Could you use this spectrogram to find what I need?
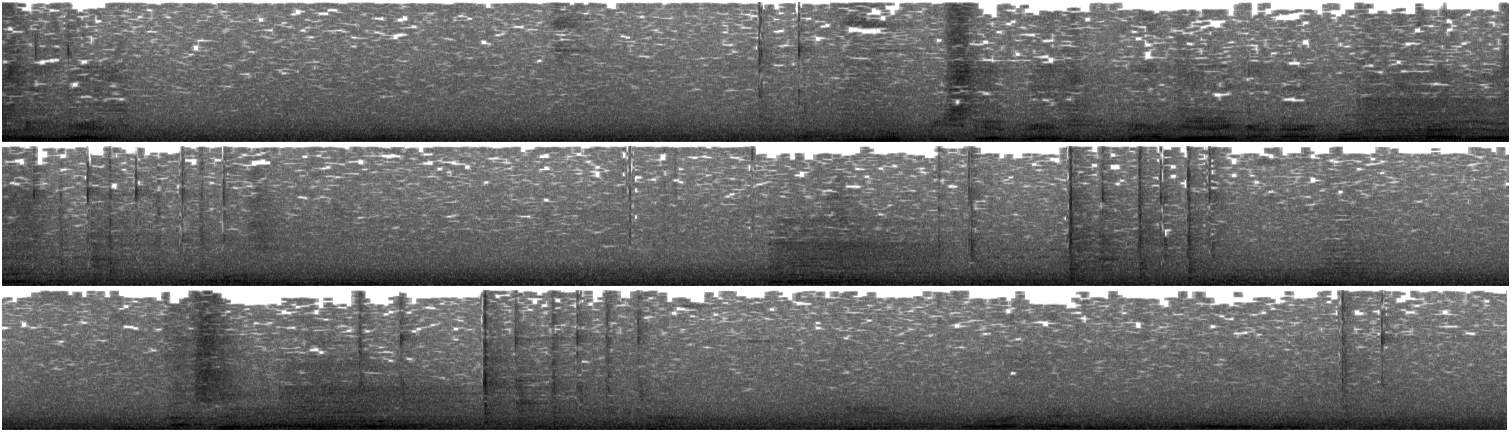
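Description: A slot machine plays a bright electronic jingle.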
